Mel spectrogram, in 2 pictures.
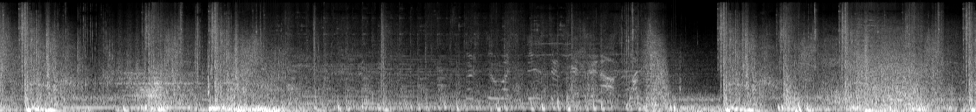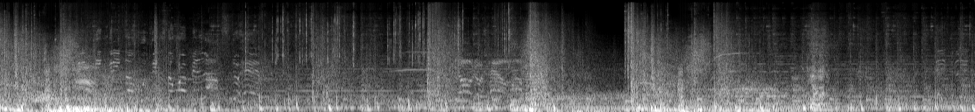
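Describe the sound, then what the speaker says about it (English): Gunfight in the Red Dead Redemption II video game, with repeated gunshots in irregular bursts over a busy, loud mix of game effects and music, with someone talking intermittently. "Alright, I'll shoot people."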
